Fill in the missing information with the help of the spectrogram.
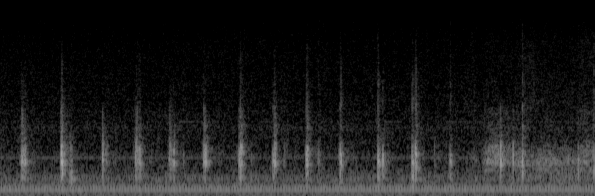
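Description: Long nails tap about sixteen times, at an uneven pace, on the top of a hollow cardboard tea box wrapped in plastic film on a wooden table. Each tap is a short, hollow knock with a brief papery crackle, over a steady low hum. Near the end, a soft scratching rustle joins the last few taps.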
